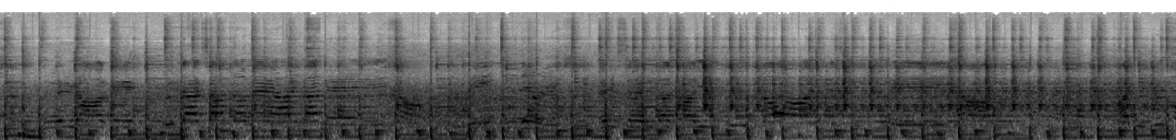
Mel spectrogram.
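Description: Live reggae band playing: drums struck with sticks on a steady beat, with keyboard and a low bass line.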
